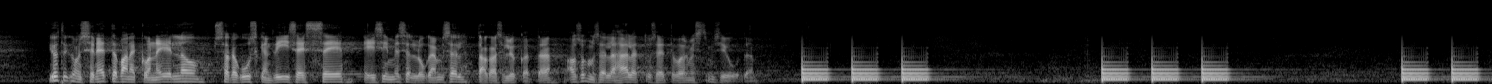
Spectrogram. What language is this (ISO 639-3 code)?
est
